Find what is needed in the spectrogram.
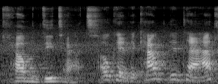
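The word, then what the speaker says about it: Coup d'Etat: You're pronouncing it wrong. It's Coupe de Tat.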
